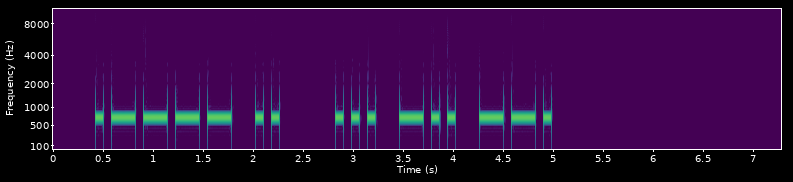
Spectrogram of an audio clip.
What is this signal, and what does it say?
Morse code, heard as a keyed tone, about 15 wpm, 700 Hz. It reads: 1I SDG
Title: Winter Field Day Exchanges 15wpm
